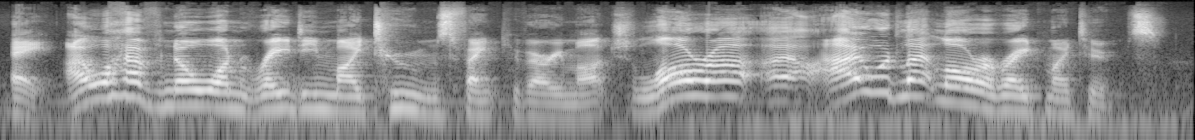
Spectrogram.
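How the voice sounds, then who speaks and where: A man's voice: high voice, wildly swooping pitch, moderate pace, a bit bright. A man livestreaming a video game with casual chat and wry, joking, sometimes sweary commentary.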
